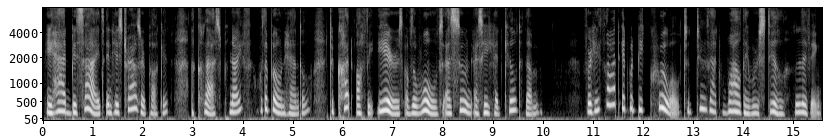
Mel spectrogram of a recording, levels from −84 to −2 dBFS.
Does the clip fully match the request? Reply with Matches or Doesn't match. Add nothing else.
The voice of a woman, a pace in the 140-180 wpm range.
Matches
